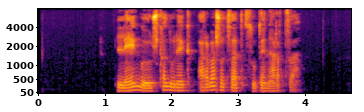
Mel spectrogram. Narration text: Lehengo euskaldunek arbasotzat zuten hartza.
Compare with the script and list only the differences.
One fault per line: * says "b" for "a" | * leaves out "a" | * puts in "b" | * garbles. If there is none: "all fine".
all fine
